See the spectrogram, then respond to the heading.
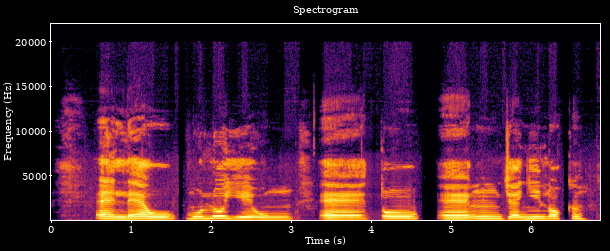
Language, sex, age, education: Yoruba, female, 30-45, tertiary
